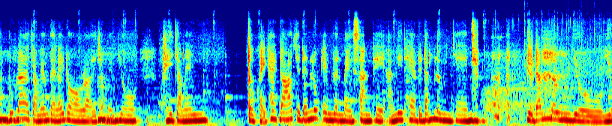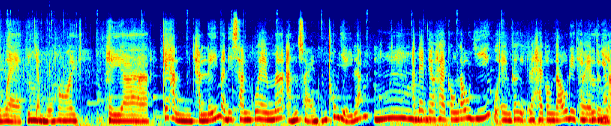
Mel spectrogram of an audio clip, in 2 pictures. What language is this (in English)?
Vietnamese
